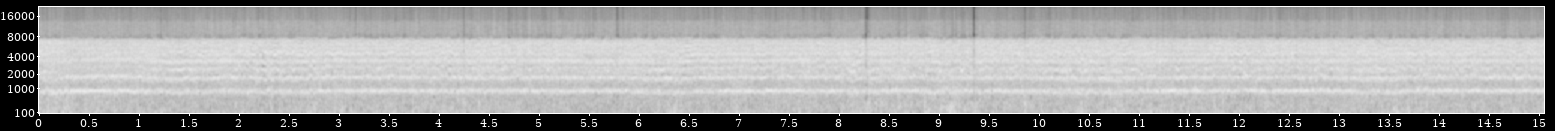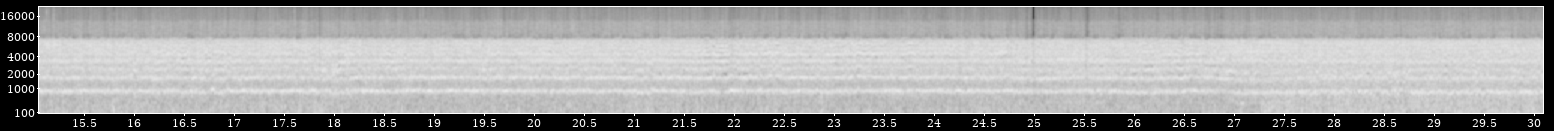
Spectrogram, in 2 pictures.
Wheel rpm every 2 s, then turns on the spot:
220, 220, 240, 230, 230, 220, 230, 230, 230, 230, 230, 230, 230, 210, 190.
none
